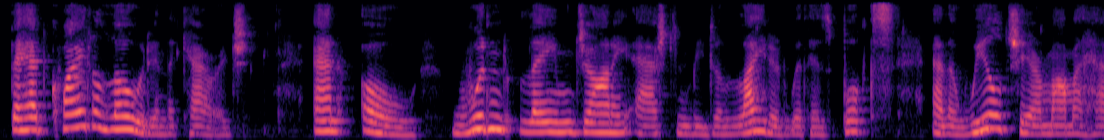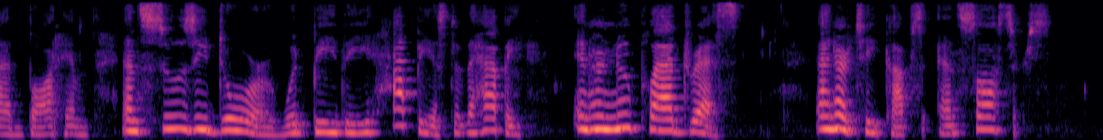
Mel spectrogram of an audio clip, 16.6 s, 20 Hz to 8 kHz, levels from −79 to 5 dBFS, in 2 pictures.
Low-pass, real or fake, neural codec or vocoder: 7.2 kHz; real; none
